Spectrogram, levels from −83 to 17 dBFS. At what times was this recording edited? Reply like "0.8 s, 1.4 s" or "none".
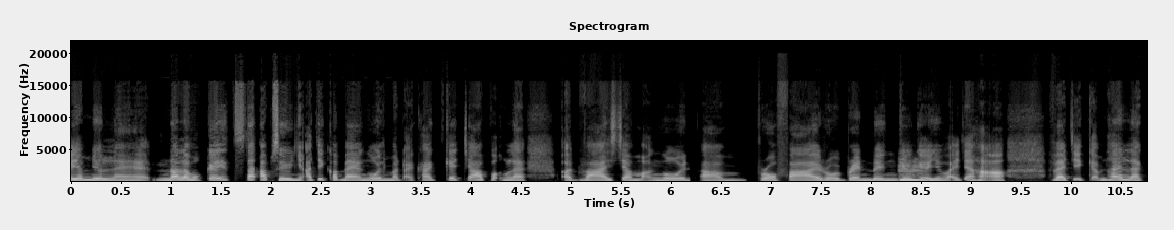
3.1 s, 3.6 s, 4.9 s, 6.2 s, 8.3 s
